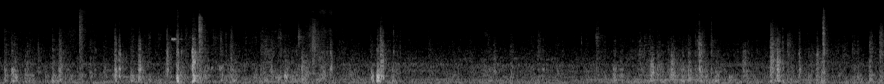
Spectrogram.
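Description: Hands working a camera cable and car trim: irregular light clicks, taps and knocks, the sharpest about two and four seconds in.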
